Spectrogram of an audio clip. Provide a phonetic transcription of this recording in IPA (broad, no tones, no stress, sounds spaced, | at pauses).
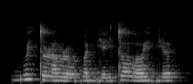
b u lʲ t o ɭ ə lˠ ɭ o b ʌ bʲ ɛ j t o lˠ o j bʲ ə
